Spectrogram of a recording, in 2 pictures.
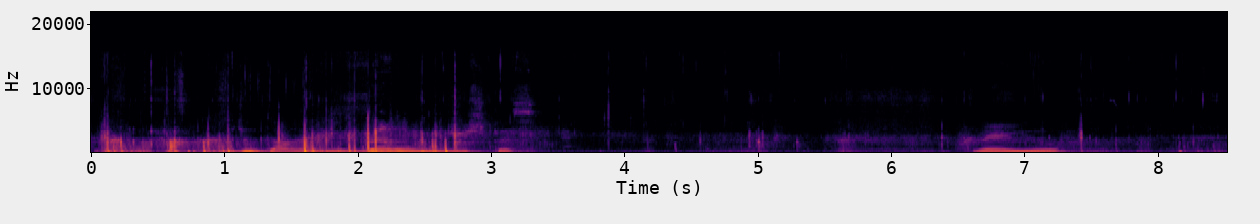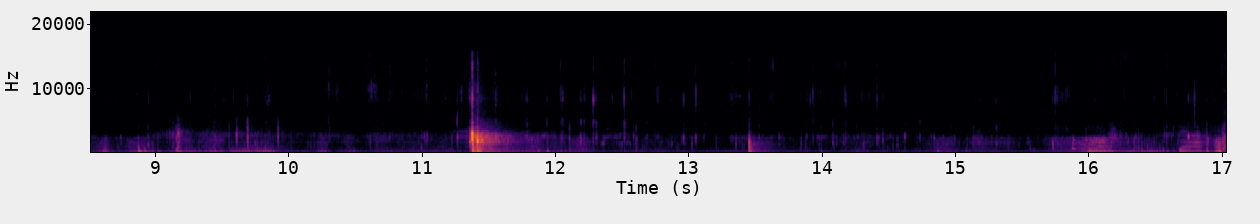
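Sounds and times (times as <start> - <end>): kittens crunching dry kibble: 0.0 - 17.0.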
